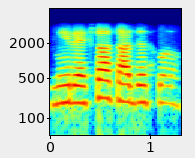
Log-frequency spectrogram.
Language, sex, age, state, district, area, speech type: Telugu, male, 45-60, Andhra Pradesh, Chittoor, urban, conversation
